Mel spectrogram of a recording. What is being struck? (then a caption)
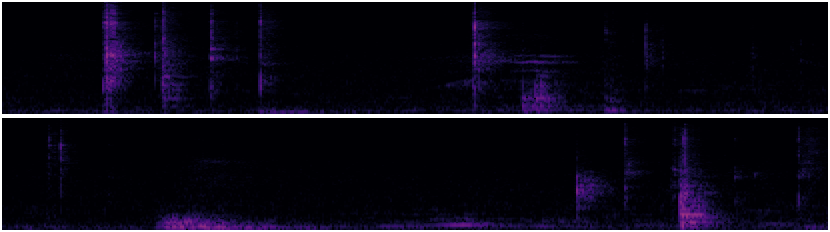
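Bar of soap cut with a metal blade. A utility knife's metal blade carves, slices and scrapes the surface of a solid, palm-sized, rounded white bar of soap held in the hand. The sound is a run of short, crisp, bright clicks and snaps that die away almost instantly, with a softer, lower, duller scrape in the middle. The whole clip is quiet.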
